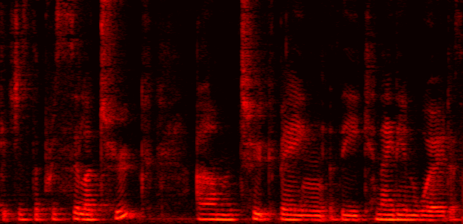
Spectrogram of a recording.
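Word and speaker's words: toque: she's just released which is the Priscilla truck took being the Canadian word as I understand it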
